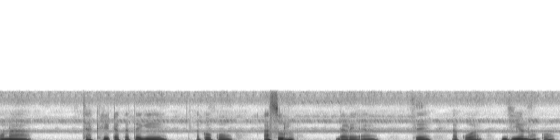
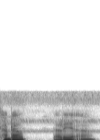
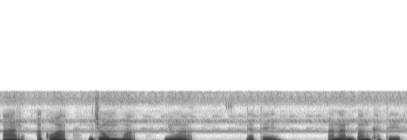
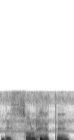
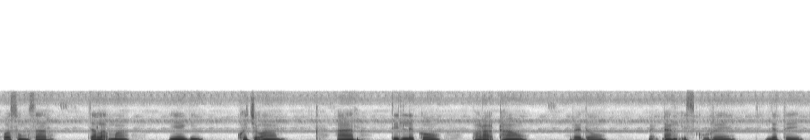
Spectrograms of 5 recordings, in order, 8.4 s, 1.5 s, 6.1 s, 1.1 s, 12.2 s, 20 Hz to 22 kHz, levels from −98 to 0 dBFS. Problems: constant background noise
